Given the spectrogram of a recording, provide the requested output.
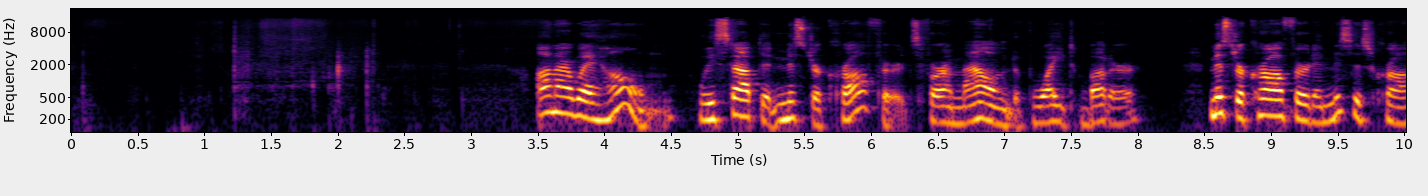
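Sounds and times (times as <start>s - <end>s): book pages rustling: 0.0s - 3.4s.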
